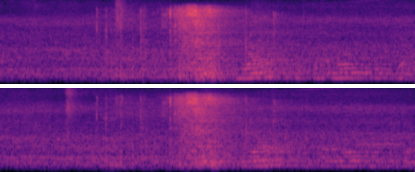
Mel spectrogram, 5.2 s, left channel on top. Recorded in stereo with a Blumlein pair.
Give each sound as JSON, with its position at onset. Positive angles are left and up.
{"t": 1.2, "sound": "tearing paper", "azimuth_deg": 10, "distance_m": 1.4}
{"t": 2.9, "sound": "a man speaking", "azimuth_deg": 35, "distance_m": 6.0}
